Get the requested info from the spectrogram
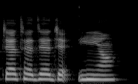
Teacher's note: जो च वर्ग है वो हमारे तालू से बोला जाता है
